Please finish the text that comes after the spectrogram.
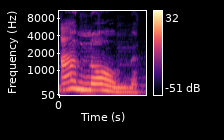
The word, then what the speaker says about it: homme: Un homme. Un homme. Okay? What happened to the H? The H is what? Silent. So it's pronounced as what? Un homme.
